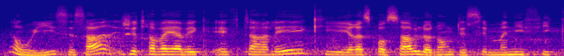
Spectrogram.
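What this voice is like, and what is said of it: Slight German accent in French. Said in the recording (French): “j'ai des origines allemandes, hein. Si vous entendez mon accent, c'est pas corse”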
